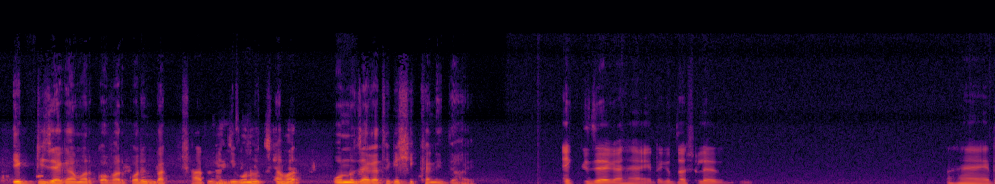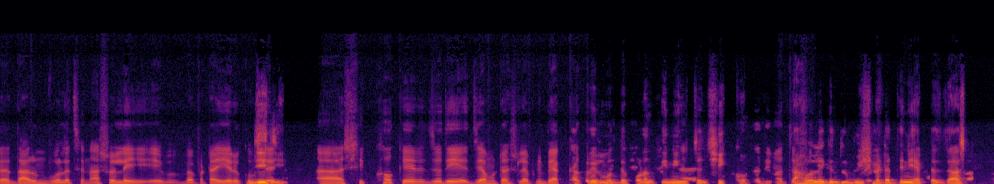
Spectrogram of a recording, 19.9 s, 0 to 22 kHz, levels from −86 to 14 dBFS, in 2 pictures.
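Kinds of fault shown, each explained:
Echo leak: A delayed copy of the speech, trailing by a steady 223 ms, runs from 0.0 to 1.92 s at about 20 dB below the main level. It returns from 2.61 to 3.62 s at about 25 dB down, faintly at 4.79 to 4.97 s near 40 dB down, and as a short scrap at 19.21 s. The fixed delay points to a loudspeaker-to-microphone path whose echo canceller likely left part of the pickup uncancelled and sent it back.
Speech suppressed in double talk: The talker's level sinks in pieces whenever both sides overlap. From 2.06 to 2.97 s the dips reach roughly 10 dB across about half a second, from 12.78 to 13.14 s they reach roughly 20 dB, and from 15.92 s to the end they go as deep as roughly 30 dB over about 3 s in total. The likely cause is an echo canceller that could not separate the local talker from loudspeaker echo and attenuated both.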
